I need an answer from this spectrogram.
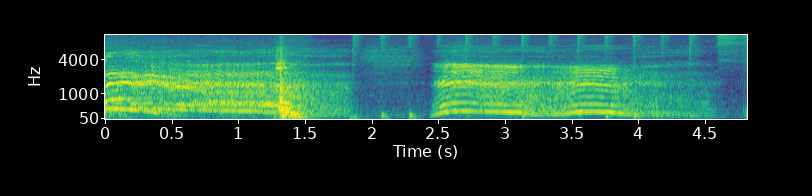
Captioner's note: monster yells; thumps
